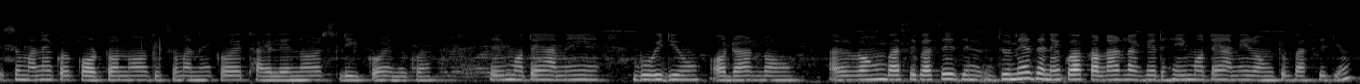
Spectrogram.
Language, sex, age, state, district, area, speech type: Assamese, female, 30-45, Assam, Golaghat, urban, spontaneous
